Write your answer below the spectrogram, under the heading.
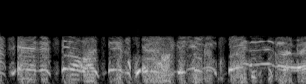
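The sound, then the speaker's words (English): A voice imitates the high-pitched panic screams of African painted dogs in a frenzy: shrill, wavering yelps in several quick bursts with brief gaps between them. “It's a high pitched panic scream that almost seems to disorient the predator at the time or the prey at the time.”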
